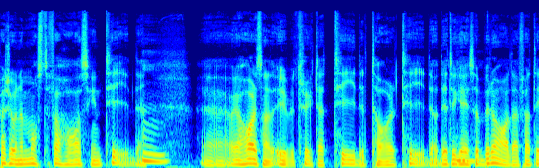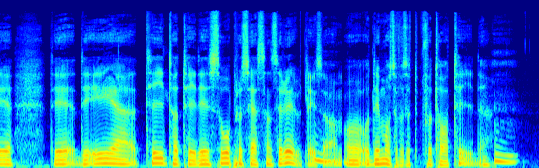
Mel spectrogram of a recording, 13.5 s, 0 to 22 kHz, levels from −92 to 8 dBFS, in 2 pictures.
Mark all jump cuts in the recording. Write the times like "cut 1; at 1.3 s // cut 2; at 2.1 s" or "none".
cut 1; at 11.0 s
